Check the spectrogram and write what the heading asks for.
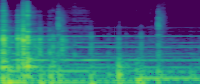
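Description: Plastic ball-cluster puzzle pieces clicking and knocking against each other and the tray as they are set into a pyramid: a quick run of clicks at the start, then a couple of single knocks. Soft background music plays underneath.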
